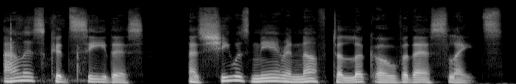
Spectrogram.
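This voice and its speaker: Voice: mid-range voice, animated, measured pace, slight background noise. An audiobook narrator reading a classic tale in a dramatized storybook style.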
